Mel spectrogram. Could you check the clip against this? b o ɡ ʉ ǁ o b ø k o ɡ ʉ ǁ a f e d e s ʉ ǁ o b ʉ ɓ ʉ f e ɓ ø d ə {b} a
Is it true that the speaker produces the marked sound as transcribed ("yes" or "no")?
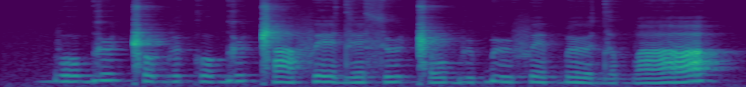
yes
